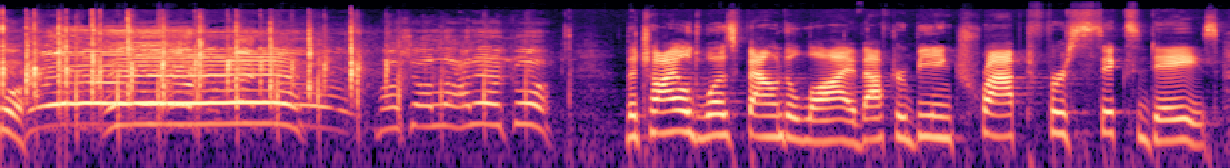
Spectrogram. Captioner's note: applause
